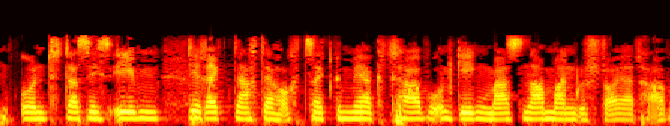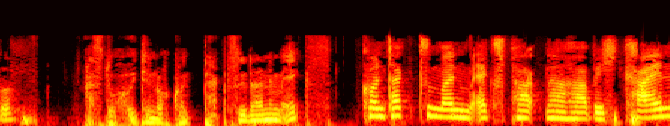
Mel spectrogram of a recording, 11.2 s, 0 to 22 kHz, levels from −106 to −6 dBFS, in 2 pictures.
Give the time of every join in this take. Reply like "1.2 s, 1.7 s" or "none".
1.6 s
